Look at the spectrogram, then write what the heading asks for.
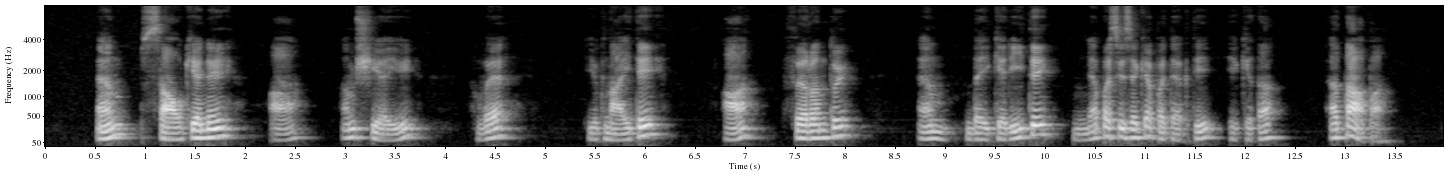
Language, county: Lithuanian, Vilnius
